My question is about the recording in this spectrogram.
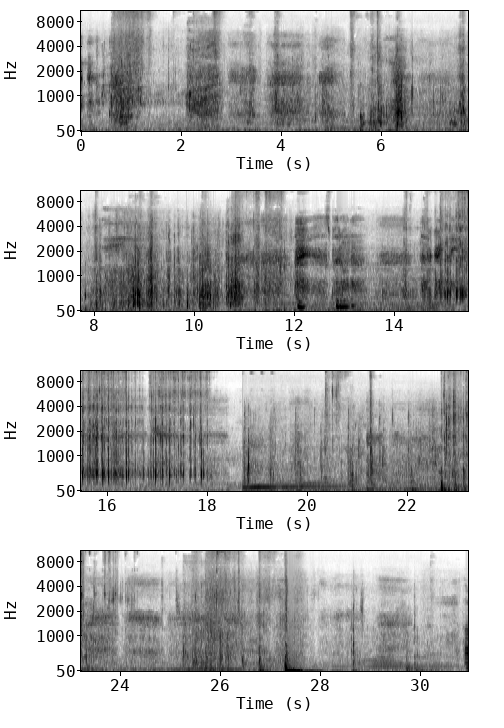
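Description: Close handling noises: rustling and scraping of clothes and gear and footsteps on grass, with a person breathing. A steady low hum comes in about two-thirds of the way through, and there is a loud thump near the end.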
